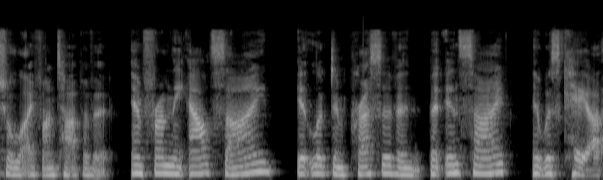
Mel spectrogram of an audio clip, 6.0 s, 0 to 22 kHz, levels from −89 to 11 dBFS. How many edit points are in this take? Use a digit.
2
